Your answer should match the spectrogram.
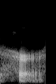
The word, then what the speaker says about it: her: Some words just have a silent H normally, but we know, like, for example, with her, if I say, I don't know, tag her, I don't know, tag her, or give her the money, give her, right? It sounds exactly like the noun giver.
